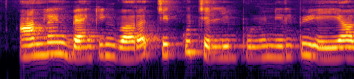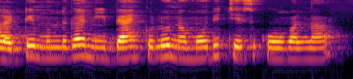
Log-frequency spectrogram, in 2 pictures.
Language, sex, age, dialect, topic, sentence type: Telugu, female, 41-45, Southern, banking, statement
